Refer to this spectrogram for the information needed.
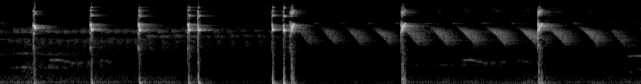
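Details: Lovebird fighter noted for long ngekek chattering, played to coax quiet birds into sound: sharp, clipped chirps at irregular intervals, followed by a run of thin, falling, slurred notes.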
